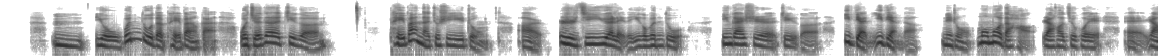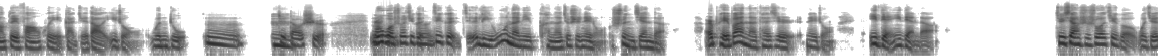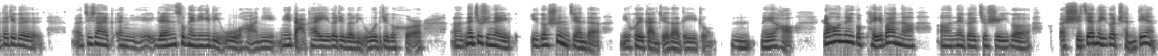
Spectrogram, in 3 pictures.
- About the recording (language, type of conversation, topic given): Chinese, podcast, 你觉得陪伴比礼物更重要吗？
- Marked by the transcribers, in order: lip smack; tapping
